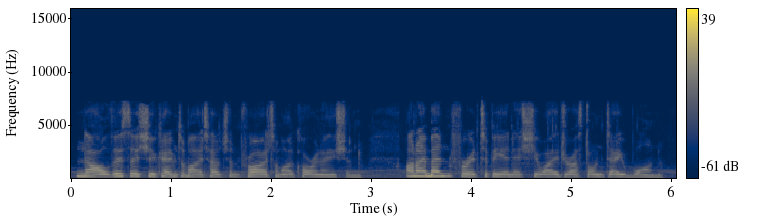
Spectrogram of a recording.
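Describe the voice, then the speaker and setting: A woman's voice: mid-range voice, steady tone, a little mellow, highs cut off, soft background music, close to an everyday voice. A woman voicing an earnest young king who speaks formally and diplomatically in a storybook reading. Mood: apologetic. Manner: formal, measured.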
